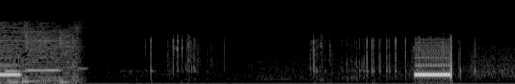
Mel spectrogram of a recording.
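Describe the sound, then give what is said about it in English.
Telephone keypad tones entering a number for an automated calling service. Two loud, steady electronic tones open and near-close the passage, with faint clicks and short beeps between them. “To place a call, please enter the phone number you would like to dial, followed by the pound key.”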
